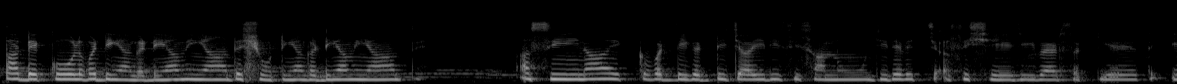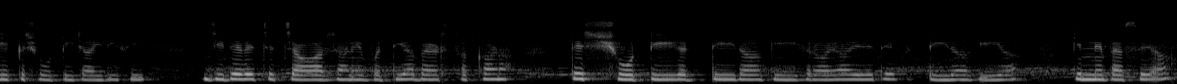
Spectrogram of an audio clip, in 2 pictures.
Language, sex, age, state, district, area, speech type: Punjabi, female, 18-30, Punjab, Tarn Taran, rural, spontaneous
